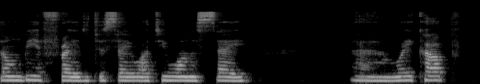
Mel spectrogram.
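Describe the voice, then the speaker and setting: Very slow, flat, monotone delivery with an Israeli accent. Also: woman. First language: Hebrew. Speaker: documentary filmmaker. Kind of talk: interview. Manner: halting.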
